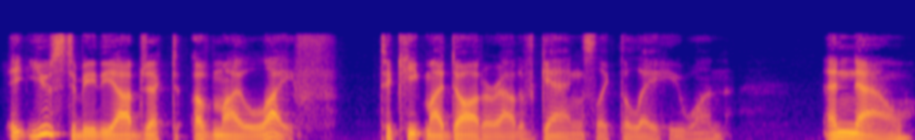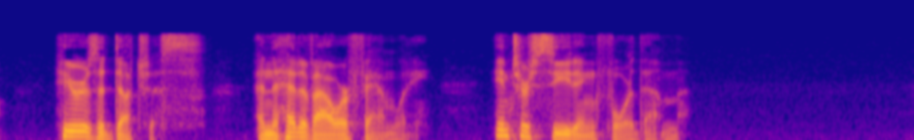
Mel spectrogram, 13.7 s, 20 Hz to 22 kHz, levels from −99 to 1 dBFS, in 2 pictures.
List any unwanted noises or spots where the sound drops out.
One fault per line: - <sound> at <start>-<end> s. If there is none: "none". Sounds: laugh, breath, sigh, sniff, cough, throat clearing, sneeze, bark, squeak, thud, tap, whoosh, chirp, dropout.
none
